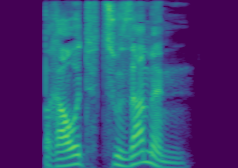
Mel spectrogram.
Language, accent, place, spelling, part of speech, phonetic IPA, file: German, Germany, Berlin, braut zusammen, verb, [ˌbʁaʊ̯t t͡suˈzamən], De-braut zusammen.ogg
- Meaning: inflection of zusammenbrauen: 1. third-person singular present 2. second-person plural present 3. plural imperative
